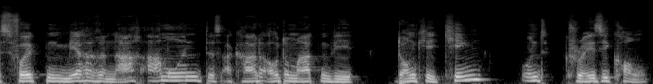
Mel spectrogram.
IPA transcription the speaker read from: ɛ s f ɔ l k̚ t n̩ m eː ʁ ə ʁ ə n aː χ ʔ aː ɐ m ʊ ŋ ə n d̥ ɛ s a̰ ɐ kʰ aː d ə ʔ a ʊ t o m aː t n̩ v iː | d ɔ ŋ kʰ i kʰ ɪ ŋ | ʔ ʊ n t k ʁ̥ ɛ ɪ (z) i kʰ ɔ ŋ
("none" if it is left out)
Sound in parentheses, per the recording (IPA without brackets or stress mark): z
